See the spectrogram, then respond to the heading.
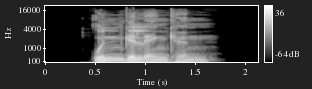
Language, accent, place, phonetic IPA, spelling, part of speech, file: German, Germany, Berlin, [ˈʊnɡəˌlɛŋkn̩], ungelenken, adjective, De-ungelenken.ogg
- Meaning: inflection of ungelenk: 1. strong genitive masculine/neuter singular 2. weak/mixed genitive/dative all-gender singular 3. strong/weak/mixed accusative masculine singular 4. strong dative plural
